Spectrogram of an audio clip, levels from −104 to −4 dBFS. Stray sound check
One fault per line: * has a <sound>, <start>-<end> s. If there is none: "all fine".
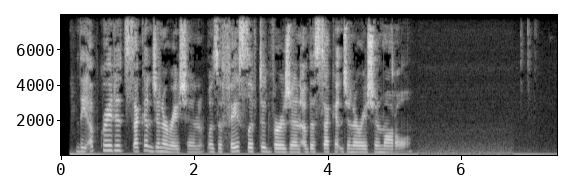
all fine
